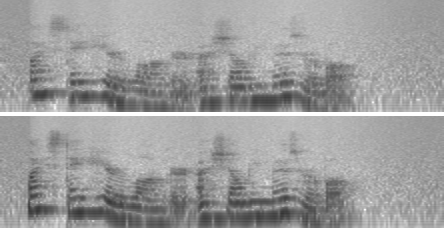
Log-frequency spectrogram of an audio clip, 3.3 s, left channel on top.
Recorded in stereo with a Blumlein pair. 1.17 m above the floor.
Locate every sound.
0.2 s a woman speaking: 50° right, 3.5 m; by 2.7 s 70° right, 3 m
